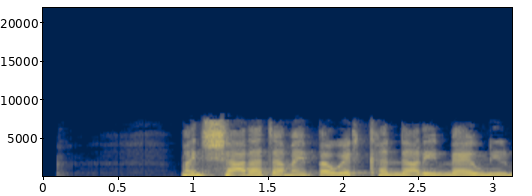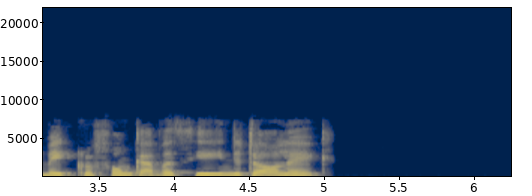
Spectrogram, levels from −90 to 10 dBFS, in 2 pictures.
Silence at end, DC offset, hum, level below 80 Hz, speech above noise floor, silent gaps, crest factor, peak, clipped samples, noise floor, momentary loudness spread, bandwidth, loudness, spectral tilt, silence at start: 1.3 s; under 0.1%; none; -58 dBFS; 73 dB; none; 16 dB; -2 dBFS; under 0.1%; -89 dBFS; 6 LU; 7.8 kHz; -16 LUFS; -4 dB/octave; 0.95 s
